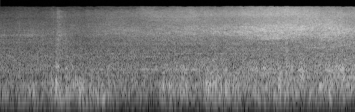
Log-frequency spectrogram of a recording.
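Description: A Northern CAF Civity multiple unit passing close by on the running lines, its wheel-on-rail noise growing louder as it draws level. There is one sharp click about a second in, and a high hiss comes up near the end.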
